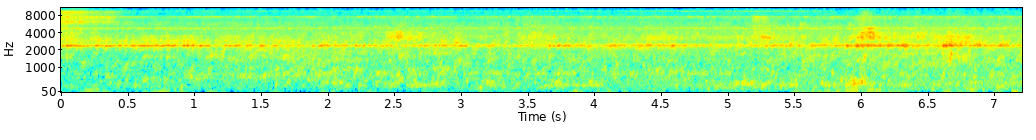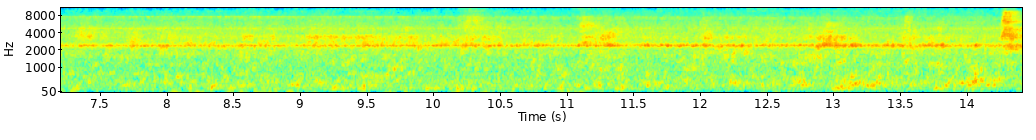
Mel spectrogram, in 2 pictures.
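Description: A train rumbles louder as it picks up speed.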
